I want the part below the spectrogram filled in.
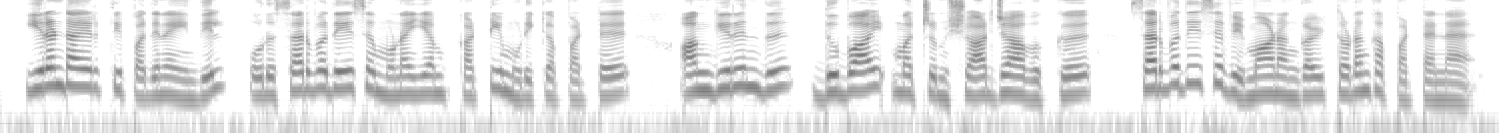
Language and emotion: Tamil, neutral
